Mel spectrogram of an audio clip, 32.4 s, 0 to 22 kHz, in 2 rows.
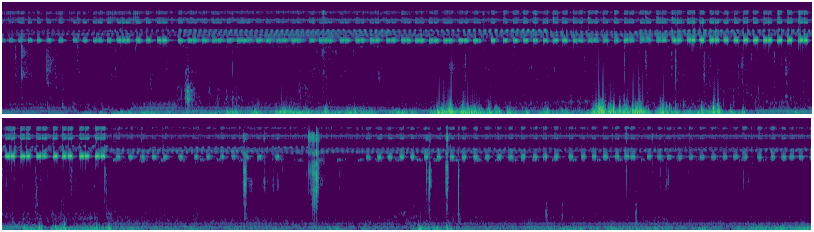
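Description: Crickets chirping in a steady, high-pitched pulsing chorus, the pulse pattern changing a little past the middle. Bursts of low rumble come and go in the first half, loudest about 9 and 12 seconds in, and a short sharp sound cuts through about three-quarters of the way through.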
